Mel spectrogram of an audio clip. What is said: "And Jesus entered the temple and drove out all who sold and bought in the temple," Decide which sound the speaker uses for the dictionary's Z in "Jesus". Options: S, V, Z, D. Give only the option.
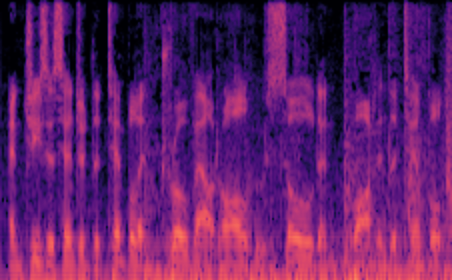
Z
